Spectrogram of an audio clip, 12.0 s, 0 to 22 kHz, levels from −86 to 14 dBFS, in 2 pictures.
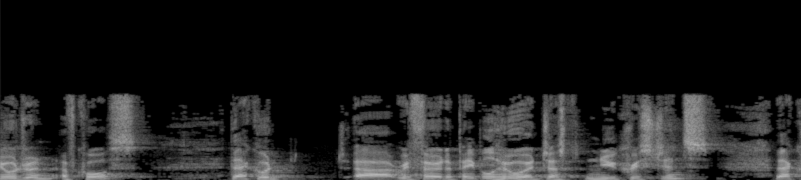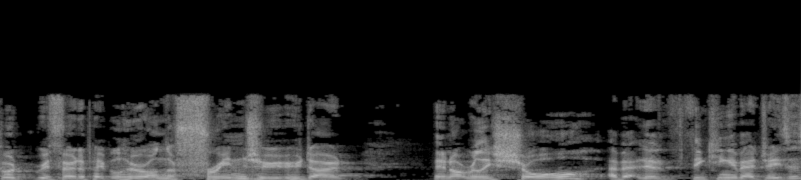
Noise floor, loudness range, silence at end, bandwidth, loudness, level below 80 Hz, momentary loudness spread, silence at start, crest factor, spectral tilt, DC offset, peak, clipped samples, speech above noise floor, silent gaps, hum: -48 dBFS; 3 LU; 0 s; 11 kHz; -19 LUFS; -60 dBFS; 7 LU; 0 s; 18 dB; -2.5 dB/octave; under 0.1%; -4 dBFS; under 0.1%; 28 dB; none; none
